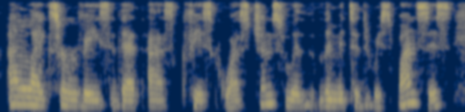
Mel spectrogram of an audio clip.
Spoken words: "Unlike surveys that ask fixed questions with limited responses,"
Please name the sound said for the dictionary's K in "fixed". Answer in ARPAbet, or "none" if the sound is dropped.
none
